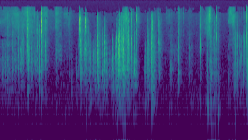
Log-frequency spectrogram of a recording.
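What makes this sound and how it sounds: Fingertips and long nails rub the stiff, crinkly pages of a water-damaged paper magazine, then turn a page. Dry, bright crinkling and crackling come in quick bursts with short pauses between, with a louder rustle as the page turns.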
